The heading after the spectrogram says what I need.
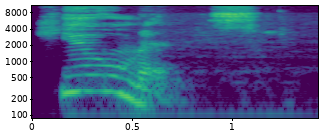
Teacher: Humans is stressed on the first syllable.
